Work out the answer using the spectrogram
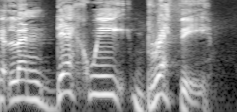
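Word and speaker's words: Llanddewi Brefi: And this village, am I correct in pronouncing Llandechwy Brethi? – That'll do. The locals will certainly identify it.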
